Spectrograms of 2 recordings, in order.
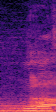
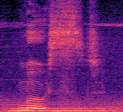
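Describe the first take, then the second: First: The word ends without a clear s-t sound. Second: The word ends with a clear s-t sound. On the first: The speaker calls it wrong. "but you said like moth" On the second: The speaker calls it right. "S T"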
